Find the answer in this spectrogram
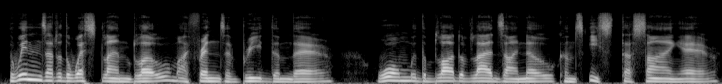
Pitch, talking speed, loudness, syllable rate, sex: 145 Hz, 225 wpm, -17 LUFS, 4.8 syllables/s, male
